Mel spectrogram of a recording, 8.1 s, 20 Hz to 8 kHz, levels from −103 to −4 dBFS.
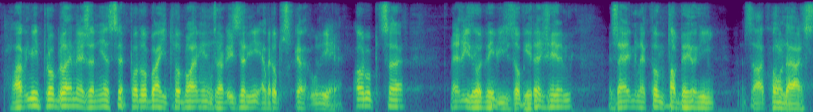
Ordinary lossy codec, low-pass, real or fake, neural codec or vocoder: none; 7.2 kHz; fake; codec, 24 kHz, 1.5 kbps, HILCodec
